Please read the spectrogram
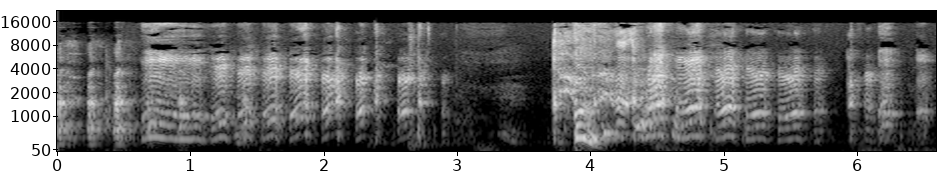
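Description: A man laughing heartily in quick, rhythmic bursts that die away, then, after a brief pause about two-thirds of the way in, a sudden burst of a baby's belly laughter.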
